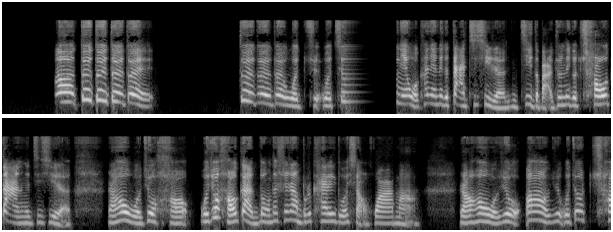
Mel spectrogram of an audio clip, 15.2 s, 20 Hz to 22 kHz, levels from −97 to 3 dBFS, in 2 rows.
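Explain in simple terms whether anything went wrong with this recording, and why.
A likely long network dropout halted incoming audio from 4.29 to 4.97 s: the speech fades into a buzz, then silence, and 0.6 s is lost.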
